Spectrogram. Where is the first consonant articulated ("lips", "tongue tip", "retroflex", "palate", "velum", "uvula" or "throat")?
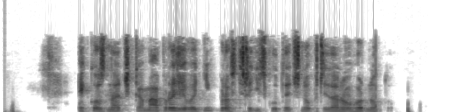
throat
